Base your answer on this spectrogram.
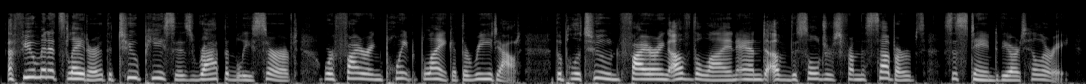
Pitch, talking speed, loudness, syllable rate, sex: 230 Hz, 175 wpm, -20 LUFS, 5.2 syllables/s, female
